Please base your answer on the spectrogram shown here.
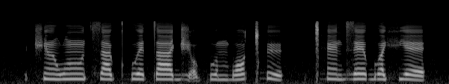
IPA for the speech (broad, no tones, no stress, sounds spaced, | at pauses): t͡ʃ ə̃ w õ t͡s a kʷʰ ɛ t a d͡ʒ ɔ̰ kʷ ɐ m b ɔ ǀʰ ʏ | ǀʰ ɛ̃ d͡z ɛ ɡʷ a fʲ ɛ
